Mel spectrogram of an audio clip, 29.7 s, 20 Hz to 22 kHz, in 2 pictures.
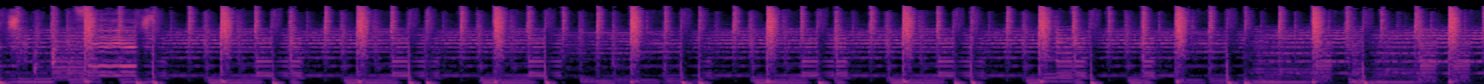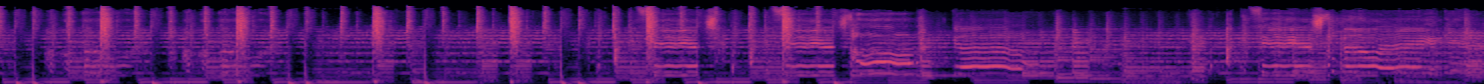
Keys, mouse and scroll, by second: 0.9 click, 3.2 a, 4.4 e, 10.6 scroll down 3, 10.9 Tab, 11.6-14.6 middle drag, 14.6 KP_3, 15.7-16.1 scroll up 5, 17.4 g, 20.2-22.8 middle drag, 22.8 g, 25.6 KP_1, 26.5 Tab, 27.1-28.0 scroll down 2, 28.0-29.2 shift+middle drag, 29.2 shift+z.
